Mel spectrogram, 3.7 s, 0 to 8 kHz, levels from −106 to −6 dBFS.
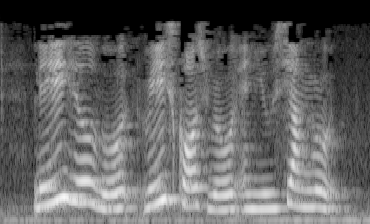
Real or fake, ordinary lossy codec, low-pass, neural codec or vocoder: real; MP3, 24 kbps; 7.2 kHz; none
